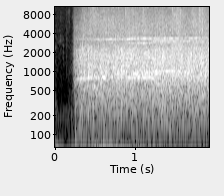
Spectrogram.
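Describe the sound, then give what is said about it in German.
A brief, intense burst of applause from a crowd, starting abruptly after a moment of silence and holding steady and loud for under two seconds. “Danke, mal, danke, danke, ist ist das ist der, der, sehr, der sehr kurze, aber sehr aber intensive sehr Applaus.”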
